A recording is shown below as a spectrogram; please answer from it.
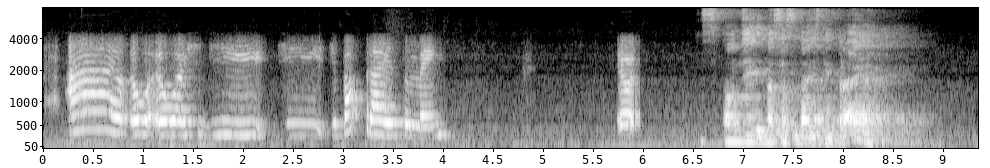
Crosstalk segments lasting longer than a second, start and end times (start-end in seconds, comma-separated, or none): none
